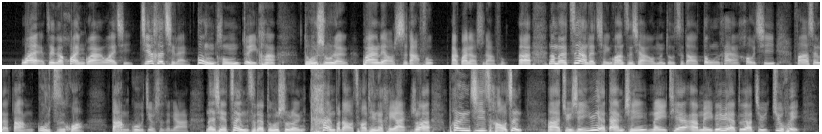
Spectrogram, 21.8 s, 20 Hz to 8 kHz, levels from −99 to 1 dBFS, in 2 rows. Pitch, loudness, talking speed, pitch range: 170 Hz, -20 LUFS, 290 characters per minute, 140-210 Hz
